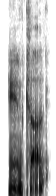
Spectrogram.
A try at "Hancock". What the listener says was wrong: Hey, there's no D in there. Hancock.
